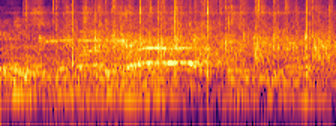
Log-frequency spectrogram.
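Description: Applause from a live convention panel audience for the Comic Book Men, a fairly loud, continuous wash of clapping with voices talking over it.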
